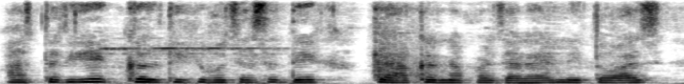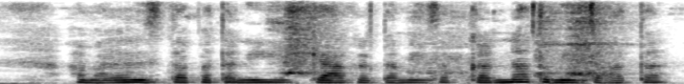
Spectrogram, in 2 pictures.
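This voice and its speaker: A woman's voice: mid-range voice, level tone, brisk, background noise, pitched below the performer's own voice, natural voice. A woman voicing a desperate, guilty young man who talks anxiously and mutters to himself, in an amateur drama. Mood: muttering. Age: young adult.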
